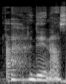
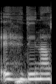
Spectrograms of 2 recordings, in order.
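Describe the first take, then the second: First: The word begins with an a vowel. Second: The word begins with an i vowel. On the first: The speaker calls it wrong. "maybe someone would say" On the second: The speaker calls it right. "instead of saying"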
